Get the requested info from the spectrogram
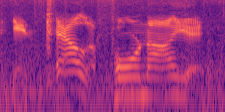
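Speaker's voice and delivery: usual speaking voice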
